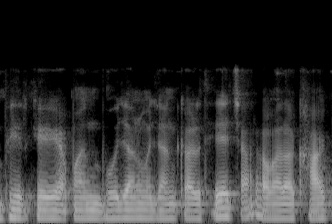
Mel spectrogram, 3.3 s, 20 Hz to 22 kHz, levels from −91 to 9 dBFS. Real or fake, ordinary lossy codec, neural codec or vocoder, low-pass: real; Opus, 24 kbps; none; 7.2 kHz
